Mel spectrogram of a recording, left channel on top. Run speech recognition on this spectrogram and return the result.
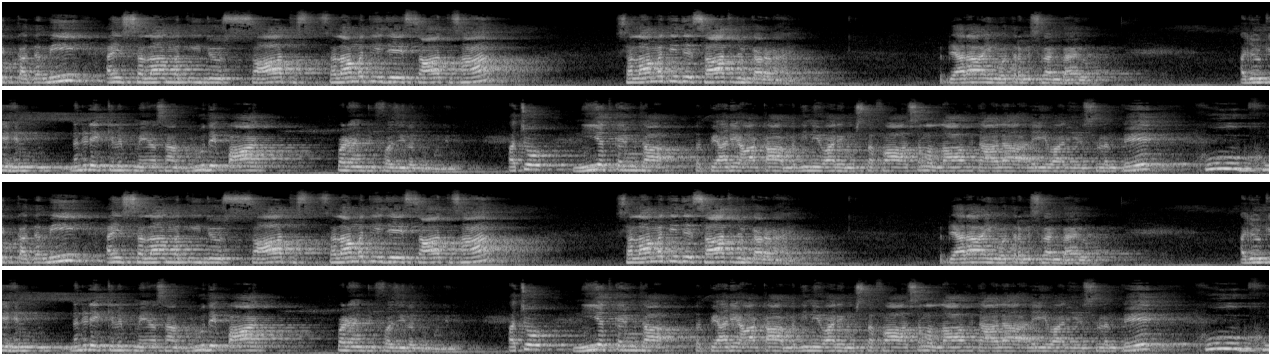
कदमी ऐं सलामती जे साथ जो कारण आहे। प्यारा ऐं मोहतरम इस्लामी भाइरो, अॼोके हिन नंढड़े क्लिप में असां दुरूद पाक पढ़ण जूं फज़ीलतूं ॿुधियूं। अचो नियत कयूं था त प्यारे आका मदीने वारे मुस्तफ़ा सल्लल्लाहु ताला अलैहि वसल्लम ते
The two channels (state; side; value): identical; both; correlation 1.00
